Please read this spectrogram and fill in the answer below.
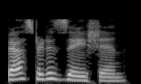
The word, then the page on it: bastardization: British English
